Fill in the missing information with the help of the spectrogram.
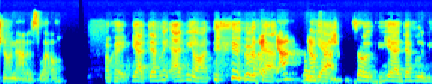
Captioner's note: laughs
